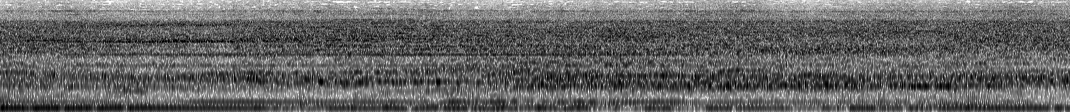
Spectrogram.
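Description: Distorted electric guitars holding a sustained chord that rings on steadily with no beat, as a live rock song is drawn out.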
